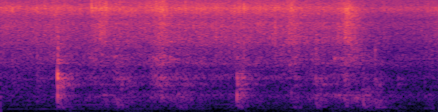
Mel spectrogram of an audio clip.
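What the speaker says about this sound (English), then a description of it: "we're just going to want to give this a good little stir" Tomato paste being stirred into sautéing vegetables in a pan: soft, continuous sizzling with a few scraping stirs and faint clicks of a utensil, quiet and close, with no talking.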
